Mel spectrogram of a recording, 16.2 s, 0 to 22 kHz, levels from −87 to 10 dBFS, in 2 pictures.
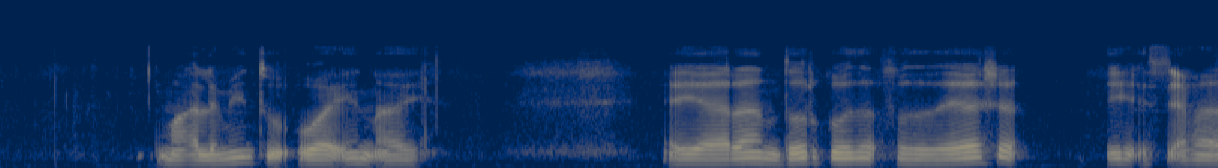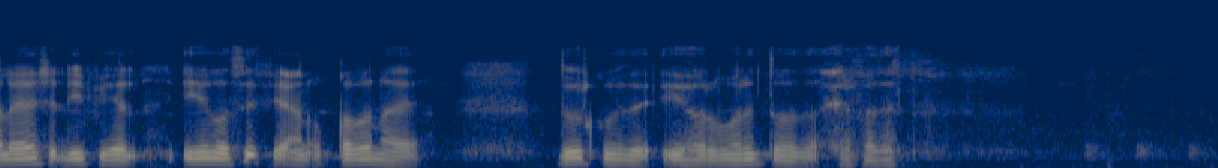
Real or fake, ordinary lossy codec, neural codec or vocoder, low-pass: real; Opus, 24 kbps; none; 7.2 kHz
